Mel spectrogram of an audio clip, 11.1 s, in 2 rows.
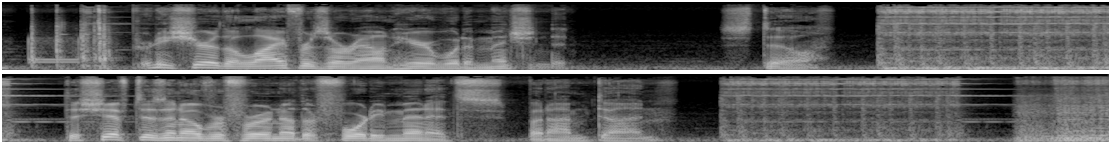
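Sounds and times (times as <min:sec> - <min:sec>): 
telephone ringing: 0:00.0 - 0:00.8, 0:04.4 - 0:07.0, 0:09.1 - 0:11.0
speech: 0:00.7 - 0:03.0, 0:03.6 - 0:04.5, 0:05.8 - 0:09.0.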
